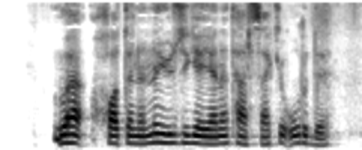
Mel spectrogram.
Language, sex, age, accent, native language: Uzbek, male, 18-24, Andijon, Uzbek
